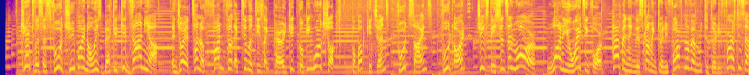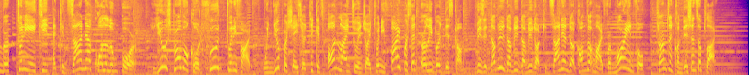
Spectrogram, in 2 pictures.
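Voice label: English; KIDZANIA; KIDZ FOOD 3.0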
